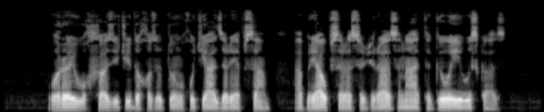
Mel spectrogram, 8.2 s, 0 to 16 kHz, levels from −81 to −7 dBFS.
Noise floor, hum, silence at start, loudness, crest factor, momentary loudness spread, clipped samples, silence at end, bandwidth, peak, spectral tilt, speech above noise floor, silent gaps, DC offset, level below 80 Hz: -66 dBFS; none; 0.75 s; -21 LUFS; 20 dB; 15 LU; under 0.1%; 0.6 s; 11.5 kHz; -2 dBFS; -5 dB/octave; 46 dB; none; under 0.1%; -48 dBFS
